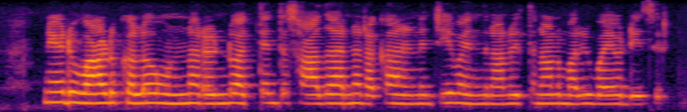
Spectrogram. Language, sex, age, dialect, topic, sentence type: Telugu, female, 60-100, Southern, agriculture, statement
